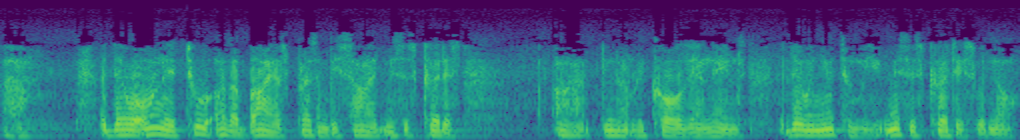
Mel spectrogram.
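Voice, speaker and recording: A tinny, slightly noisy old radio recording carries a low-voiced gentleman, an injured jade dealer. He is formal, polite and pained, picking his words carefully in vintage drama style. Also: measured pace. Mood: weary, polite. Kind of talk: 1950s radio drama acting.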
